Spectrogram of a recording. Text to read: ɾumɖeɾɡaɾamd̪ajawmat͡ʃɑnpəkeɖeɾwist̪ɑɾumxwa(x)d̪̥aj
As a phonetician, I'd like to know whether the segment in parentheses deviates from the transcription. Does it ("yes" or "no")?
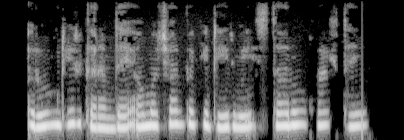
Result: no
